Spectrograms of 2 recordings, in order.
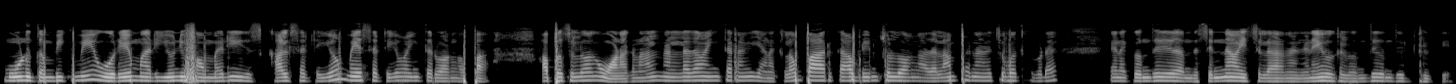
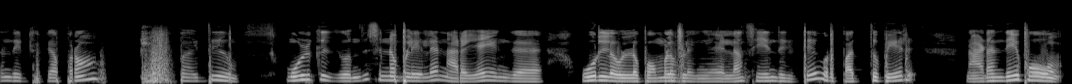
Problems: none marked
